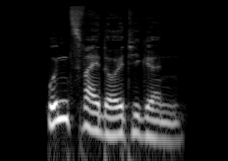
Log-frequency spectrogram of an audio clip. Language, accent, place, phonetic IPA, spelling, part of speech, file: German, Germany, Berlin, [ˈʊnt͡svaɪ̯ˌdɔɪ̯tɪɡn̩], unzweideutigen, adjective, De-unzweideutigen.ogg
- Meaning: inflection of unzweideutig: 1. strong genitive masculine/neuter singular 2. weak/mixed genitive/dative all-gender singular 3. strong/weak/mixed accusative masculine singular 4. strong dative plural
